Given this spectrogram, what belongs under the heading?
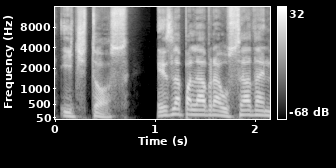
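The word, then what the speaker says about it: ΙΧΘΥΣ: la palabra griega ichus yota cheta yilon Sigma pronunciada ichos es la palabra usada en el Nuevo Testamento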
